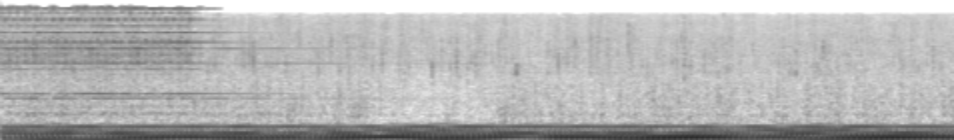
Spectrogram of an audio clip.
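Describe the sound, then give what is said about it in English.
A shrill payphone bell rings in a phone booth with shattered glass and cracked plastic for about a second, then cuts off, leaving a loud, steady low hum with a faint pattering, rain-like texture. “The sound of the payphone clanging, that shrill, agonizing ring.”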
